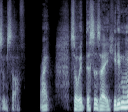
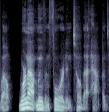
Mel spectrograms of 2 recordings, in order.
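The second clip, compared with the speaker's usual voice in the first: ordinary delivery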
